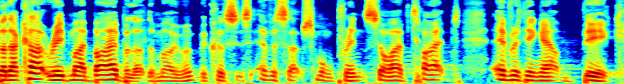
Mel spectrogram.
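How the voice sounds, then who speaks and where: A man with an Essex accent talks at a moderate pace. His pitch is fairly high, with ordinary variation. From Essex, England. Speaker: pastor. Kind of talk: sermon.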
